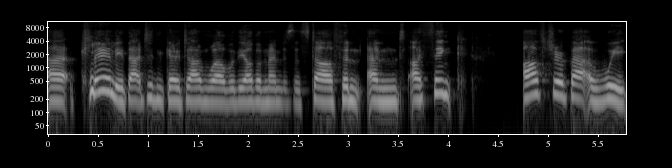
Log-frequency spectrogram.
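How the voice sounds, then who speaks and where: In an English accent, a woman speaks at a moderate pace with a medium pitch, ordinary pitch variation, and a dark, mellow tone. The sound is dry and close with no echo, and the background is quiet. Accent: posh English, like the Queen. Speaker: businesswoman, company co-founder. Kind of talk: interview.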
